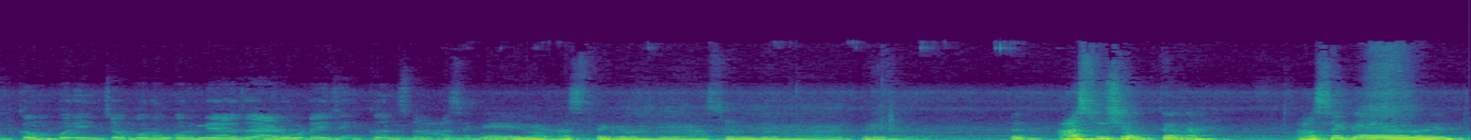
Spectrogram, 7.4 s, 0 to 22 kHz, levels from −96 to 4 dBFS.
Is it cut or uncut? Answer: cut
